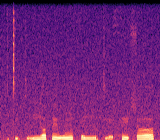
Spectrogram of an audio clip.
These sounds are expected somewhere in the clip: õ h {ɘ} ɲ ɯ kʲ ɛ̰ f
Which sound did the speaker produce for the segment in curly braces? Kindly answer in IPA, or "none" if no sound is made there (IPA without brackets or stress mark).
ɘ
